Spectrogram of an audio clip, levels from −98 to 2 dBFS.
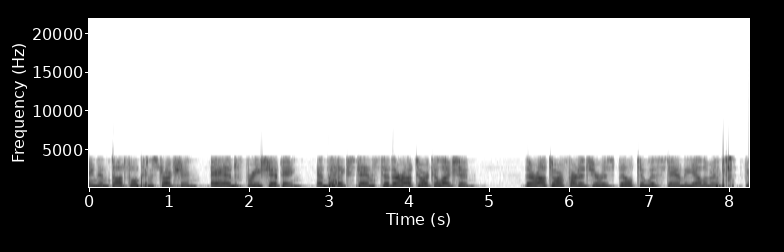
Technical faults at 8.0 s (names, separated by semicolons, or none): GSM full-rate codec; GSM bit errors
